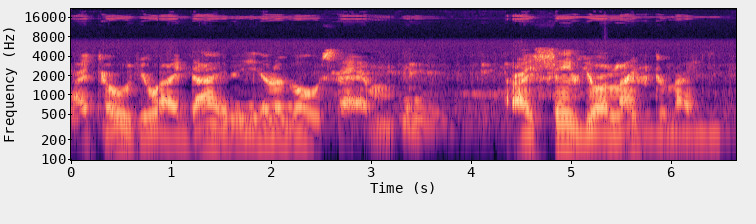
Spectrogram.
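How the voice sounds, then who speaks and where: An actor playing the calm, solemn ghost of a man who died a year ago, speaking in a slow, measured way, in 1940s radio drama style. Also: fairly low pitch, exaggerated voice. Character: ghostly dead man walking between worlds, calm, solemn. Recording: tinny old radio transcription with hiss.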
